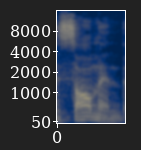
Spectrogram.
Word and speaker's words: salmon: You keep saying salmon. Like, you don't even have to pronounce the L.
